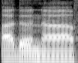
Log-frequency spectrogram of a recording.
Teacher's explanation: اور دال پہ قلقلہ ہے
